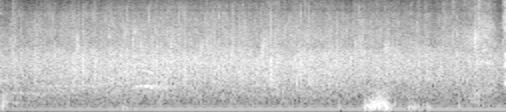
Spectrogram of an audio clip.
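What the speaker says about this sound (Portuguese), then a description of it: "Aplauda, Senhor." Congregation clapping during a church sermon, a diffuse, moderate wash of applause held steady throughout with a low thump near the end.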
